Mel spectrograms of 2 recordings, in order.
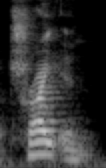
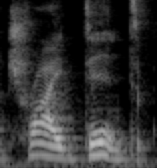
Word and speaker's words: trident: A trident. My bad. I said it wrong. Trident.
